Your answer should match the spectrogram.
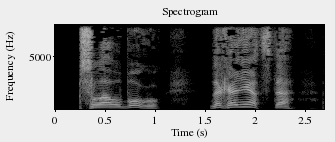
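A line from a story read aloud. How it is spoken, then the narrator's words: Joyful exclamation. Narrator (Russian): радостно вскричал он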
